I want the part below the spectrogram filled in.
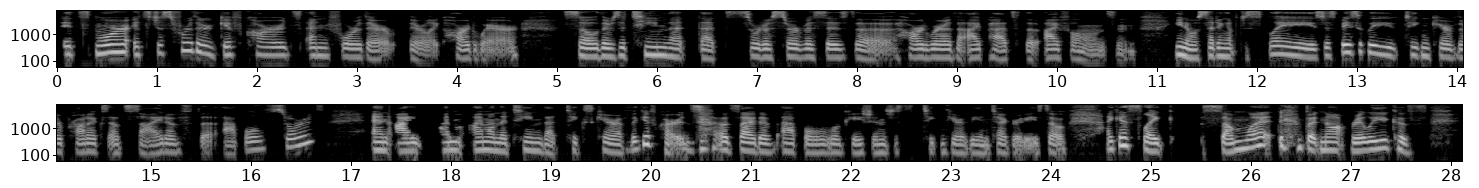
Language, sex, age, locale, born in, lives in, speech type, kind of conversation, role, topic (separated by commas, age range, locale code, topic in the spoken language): English, female, 35-39, en-CA, Canada, Canada, conversation, unstructured, none, What tool or app has changed your workday recently?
